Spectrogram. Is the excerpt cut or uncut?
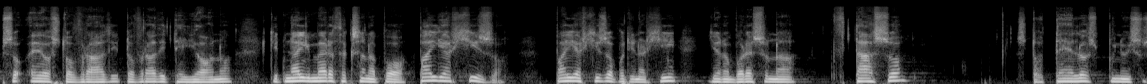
cut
